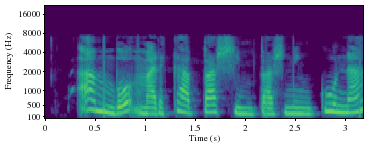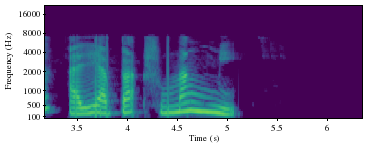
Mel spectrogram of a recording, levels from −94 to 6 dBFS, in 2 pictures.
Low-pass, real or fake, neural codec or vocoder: 7.2 kHz; fake; vocoder, 44.1 kHz, 128 mel bands every 512 samples, BigVGAN v2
